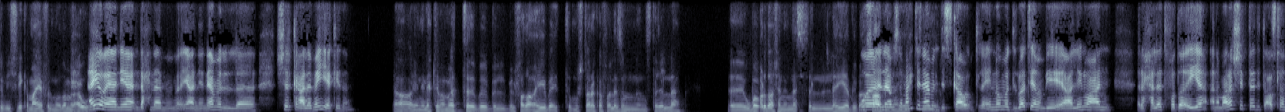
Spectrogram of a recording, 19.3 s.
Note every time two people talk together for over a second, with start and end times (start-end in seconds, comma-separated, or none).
12.9-14.1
